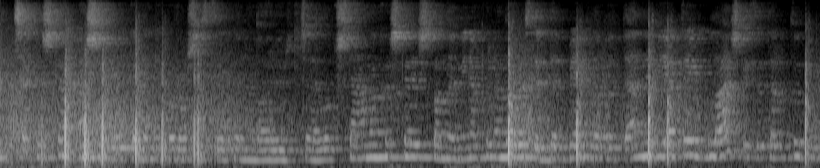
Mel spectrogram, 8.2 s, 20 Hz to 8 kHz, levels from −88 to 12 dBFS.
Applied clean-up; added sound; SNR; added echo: none; Fireworks; -2 dB; reverberation time 0.7 s.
